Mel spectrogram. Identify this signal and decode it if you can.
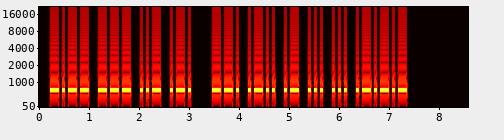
Morse code, heard as a keyed tone, about 19 wpm, 700 Hz. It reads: YOUR GLASS.
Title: Sentences from Top 1300 Words 20wpm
